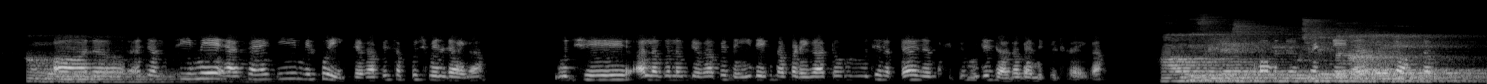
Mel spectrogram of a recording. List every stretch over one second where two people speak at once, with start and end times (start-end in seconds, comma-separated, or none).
12.7-14.0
